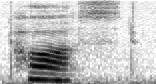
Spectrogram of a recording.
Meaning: simple past and past participle of toss
- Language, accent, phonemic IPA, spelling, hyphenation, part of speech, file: English, US, /tɔst/, tossed, tossed, verb, En-us-tossed.ogg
